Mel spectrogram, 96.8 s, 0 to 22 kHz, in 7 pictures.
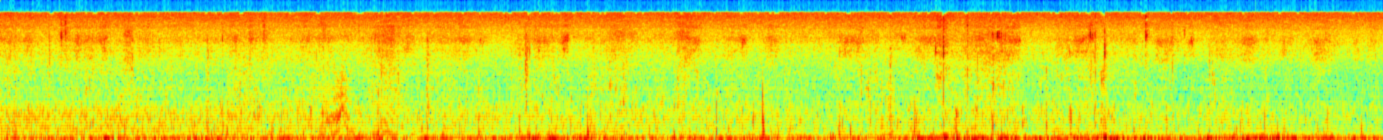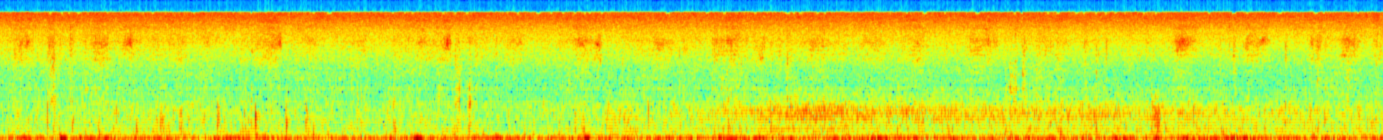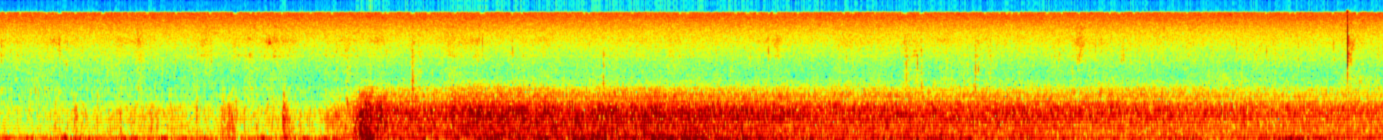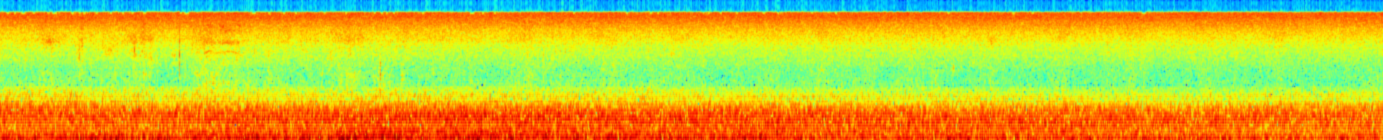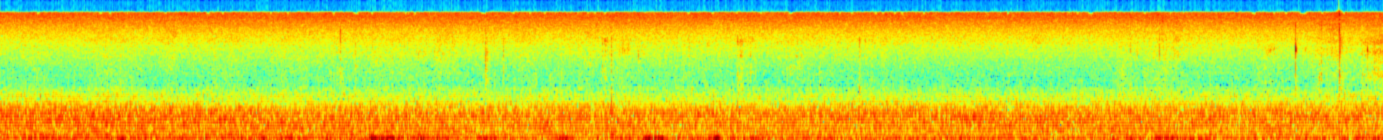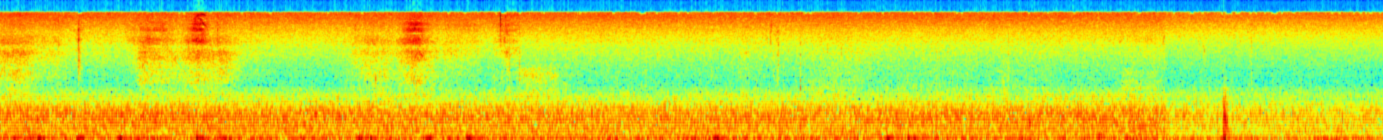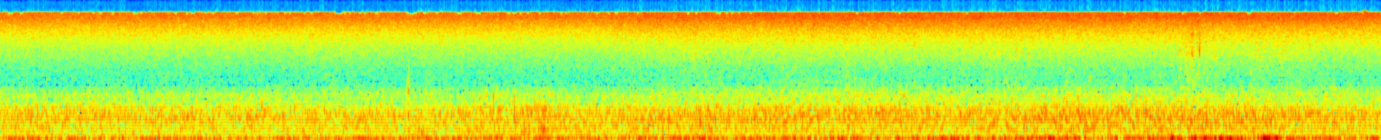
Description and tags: east greenland vestfjord 20060912
Distant iceberg calves in Vest Fjord. Marantz PMD 671. Sennheiser 416.
icalving, ceberg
